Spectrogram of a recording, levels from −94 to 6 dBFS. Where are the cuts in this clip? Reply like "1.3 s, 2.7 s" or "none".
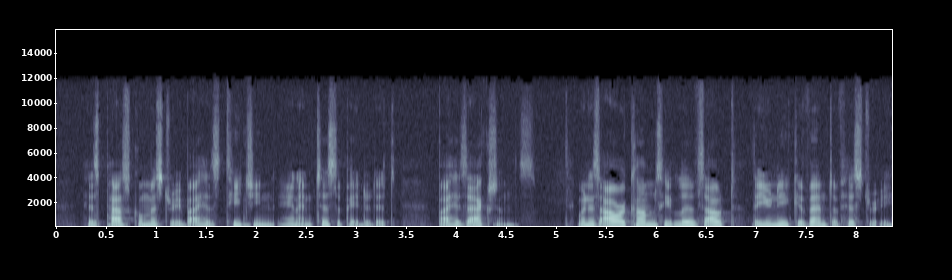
5.2 s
